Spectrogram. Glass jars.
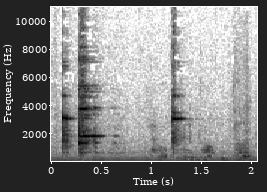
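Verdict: Empty.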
